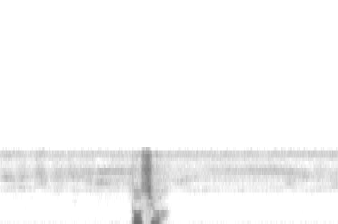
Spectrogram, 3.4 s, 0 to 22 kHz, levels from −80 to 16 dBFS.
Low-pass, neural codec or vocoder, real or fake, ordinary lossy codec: 7.2 kHz; codec, 16 kHz in and 24 kHz out, 1 kbps, XY-Tokenizer; fake; none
